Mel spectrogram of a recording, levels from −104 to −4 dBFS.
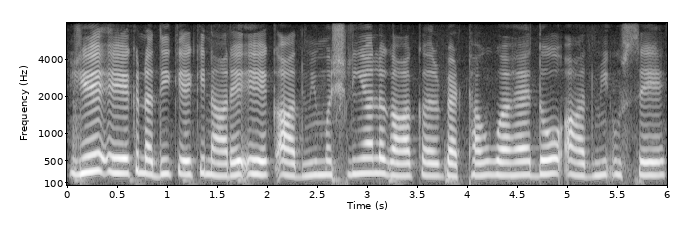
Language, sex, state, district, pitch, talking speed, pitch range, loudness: Hindi, female, Punjab, Pathankot, 245 Hz, 150 wpm, 235-260 Hz, -14 LUFS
